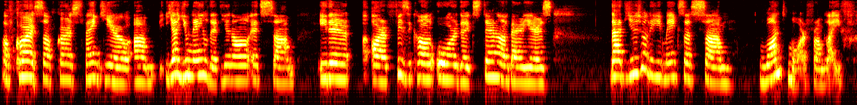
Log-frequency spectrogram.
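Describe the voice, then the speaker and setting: A woman from Iran, an author telling her life story in an interview, thoughtful with frequent pauses. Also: fairly high pitch, fairly bright tone. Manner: thoughtful, many filler pauses. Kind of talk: conversational storytelling. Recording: muffled lo-fi audio.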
